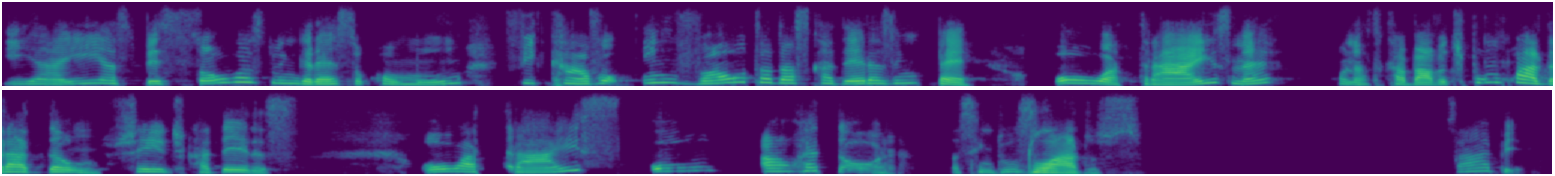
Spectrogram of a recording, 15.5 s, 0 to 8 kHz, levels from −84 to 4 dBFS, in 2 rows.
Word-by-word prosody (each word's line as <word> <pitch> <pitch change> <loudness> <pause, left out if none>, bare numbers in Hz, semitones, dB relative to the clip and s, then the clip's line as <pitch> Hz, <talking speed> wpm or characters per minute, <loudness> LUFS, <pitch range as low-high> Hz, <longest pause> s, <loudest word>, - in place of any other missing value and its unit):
E 225 +1 -7
aí, 225 +7 -2
as 270 -2 -3
pessoas 270 +11 0
do 305 - -6
ingresso 235 -3 +2
comum 215 +2 -3 0.2
ficavam 270 -4 -1
em 345 +2 0
volta 335 - +1
das 310 -1 +2
cadeiras 270 +1 +2
em 305 +1 -3
pé, 195 - +2 0.4
ou 275 -1 +3
atrás, 210 - +3
né, 265 +8 +1 0.3
quando 220 -4 -4
elas 195 - -6
acabava. 205 0 +2
Tipo 350 +12 -6
um 380 - -5
quadradão 230 - +4
cheio 245 -2 -1
de - - -14
cadeiras, 195 -3 -3 0.6
ou 250 +3 +1
atrás, 240 - -1
ou 315 +7 -4 0.2
ao 290 0 +2
redor, 220 - -6 0.3
assim, 190 +2 -10
dos 225 +1 -10
lados. 170 -7 +3 1.6
Sabe? 285 +5 -8
240 Hz, 135 wpm, -23 LUFS, 215-295 Hz, 1.6 s, quadradão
